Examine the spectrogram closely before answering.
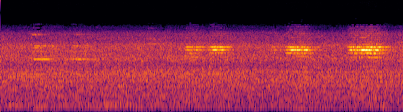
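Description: Hot air gun blowing steadily, a constant even noise, as it heats the gum coating on a washing-machine circuit board to soften it. Several brief high-pitched tones sound over it, most in the second half.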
